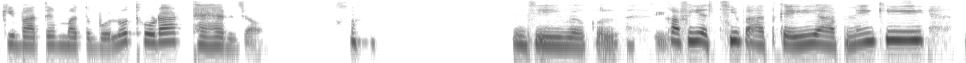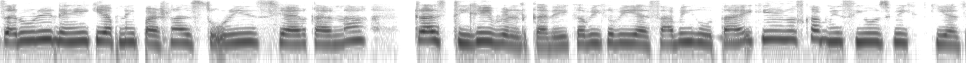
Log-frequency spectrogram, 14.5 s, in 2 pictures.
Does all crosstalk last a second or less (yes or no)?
yes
